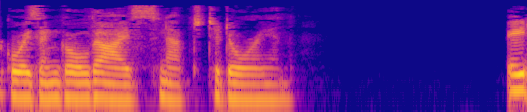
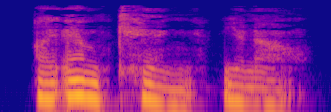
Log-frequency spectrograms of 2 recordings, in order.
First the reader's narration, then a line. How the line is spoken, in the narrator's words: Dorian said a bit too quietly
